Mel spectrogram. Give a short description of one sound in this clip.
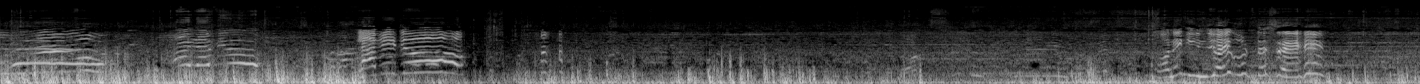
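A young woman shouts and cheers excitedly nearby.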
